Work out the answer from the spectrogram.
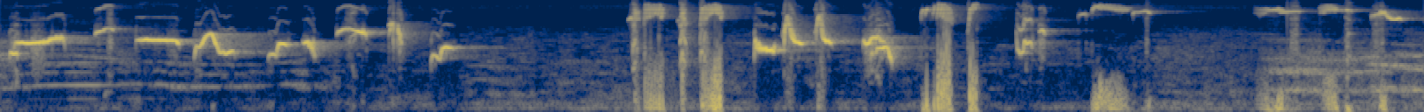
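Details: Anis kembang, the orange-headed thrush, in a recording for stimulating reluctant singers: looping whistled phrases at first, then a brief pause and a burst of sharp clicks and high chattering notes.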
